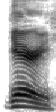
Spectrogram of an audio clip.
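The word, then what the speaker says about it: Gerry: one episode Gary sorry Gary it's spelled g e r r y yeah it's very confusing Double R too but it's Gary okay yeah yeah I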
